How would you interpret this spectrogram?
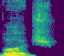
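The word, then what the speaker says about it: Łódź: gates of a ghetto the lodge ghetto pronounced budge this is where my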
